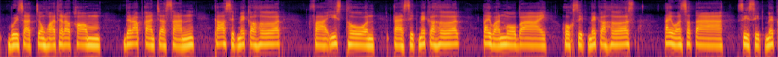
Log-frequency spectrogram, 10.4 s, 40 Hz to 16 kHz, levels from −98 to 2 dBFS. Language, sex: Thai, female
